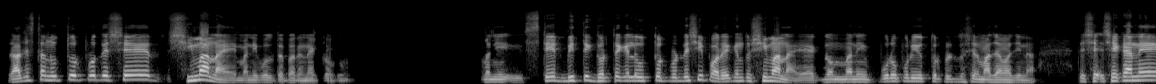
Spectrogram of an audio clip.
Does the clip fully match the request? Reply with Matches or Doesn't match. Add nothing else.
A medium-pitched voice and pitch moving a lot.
Matches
